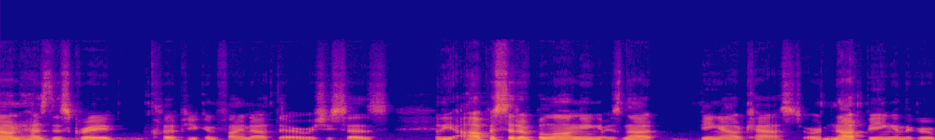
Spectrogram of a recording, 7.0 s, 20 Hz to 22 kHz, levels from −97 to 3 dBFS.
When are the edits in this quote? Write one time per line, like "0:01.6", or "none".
0:01.1
0:03.3
0:04.5
0:06.1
